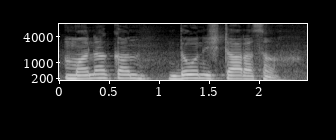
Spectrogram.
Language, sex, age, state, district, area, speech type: Goan Konkani, male, 45-60, Goa, Salcete, rural, read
